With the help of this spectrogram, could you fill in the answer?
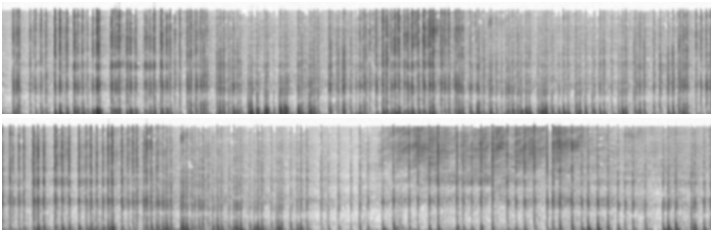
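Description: Fingernails and fingertips tap quickly and brush across the cover of a thin purple paperback book held at a tilt. The result is a dense run of short, dull, low-heavy taps mixed with soft scratchy brushing that fades almost instantly after each hit. The tapping eases slightly in the second half.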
